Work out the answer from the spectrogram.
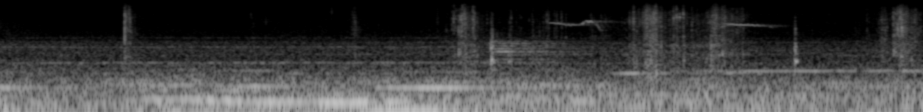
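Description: A small songbird feeding its nestlings at the nest: short, noisy, scratchy calls in clusters about midway and again later, with a couple of high thin chirps, over a steady low background rumble.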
